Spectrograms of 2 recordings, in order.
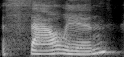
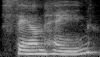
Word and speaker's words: Samhain: And today we are stepping into the magic of Samhain, my favorite holiday. It is pronounced Samhain. It is not Samhain, which is what it looks like, but that's fun to say too.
